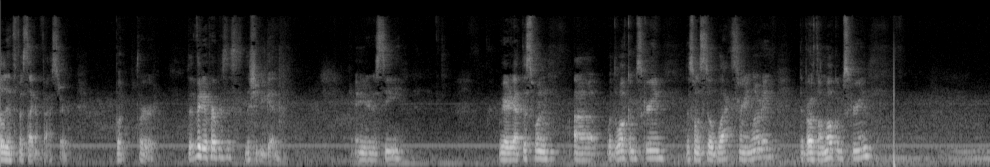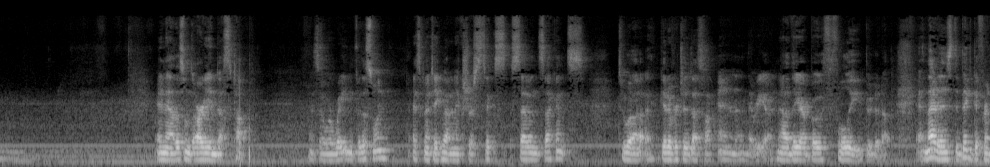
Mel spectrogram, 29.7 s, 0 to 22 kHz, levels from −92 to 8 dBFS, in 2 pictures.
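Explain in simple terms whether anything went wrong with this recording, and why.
A sudden jolt of electrical voltage, likely from a plug, a switch or a static discharge, got added to the signal twice. Each jolt is heard as a loud pop: a single sharp one at 13.40 s, then a quick double pop between 18.44 and 18.60 s, with the sound carrying on underneath.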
